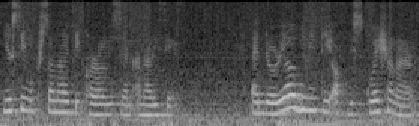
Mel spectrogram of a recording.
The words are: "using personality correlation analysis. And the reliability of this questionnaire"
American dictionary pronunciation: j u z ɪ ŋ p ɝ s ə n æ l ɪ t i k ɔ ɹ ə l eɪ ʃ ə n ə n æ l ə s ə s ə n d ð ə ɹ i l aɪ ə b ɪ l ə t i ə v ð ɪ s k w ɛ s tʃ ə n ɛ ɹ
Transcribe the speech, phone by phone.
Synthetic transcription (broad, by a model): j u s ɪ ŋ p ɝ s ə n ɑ l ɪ t i k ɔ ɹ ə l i s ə n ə n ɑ l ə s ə s ə n d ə ɹ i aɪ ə b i l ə t i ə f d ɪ s k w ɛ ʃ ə n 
